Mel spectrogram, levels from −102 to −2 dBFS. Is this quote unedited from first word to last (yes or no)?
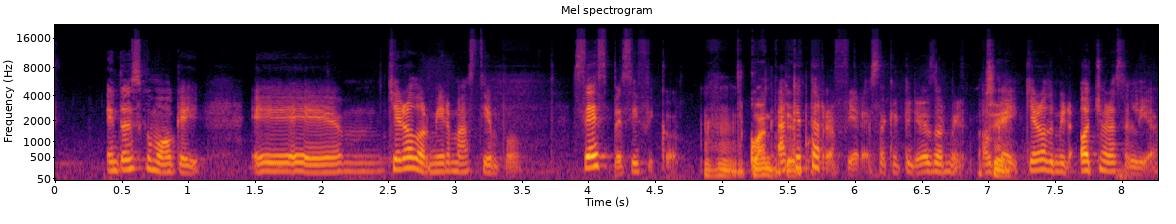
yes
